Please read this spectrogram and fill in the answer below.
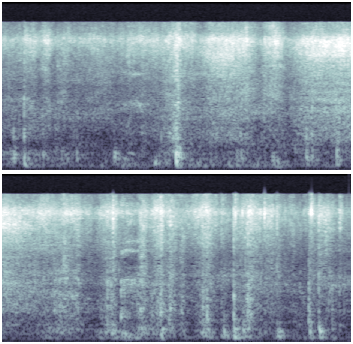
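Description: Cardboard box rustling and scuffing on carpet as it is handled, with scattered small knocks and a soft hiss in the middle.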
